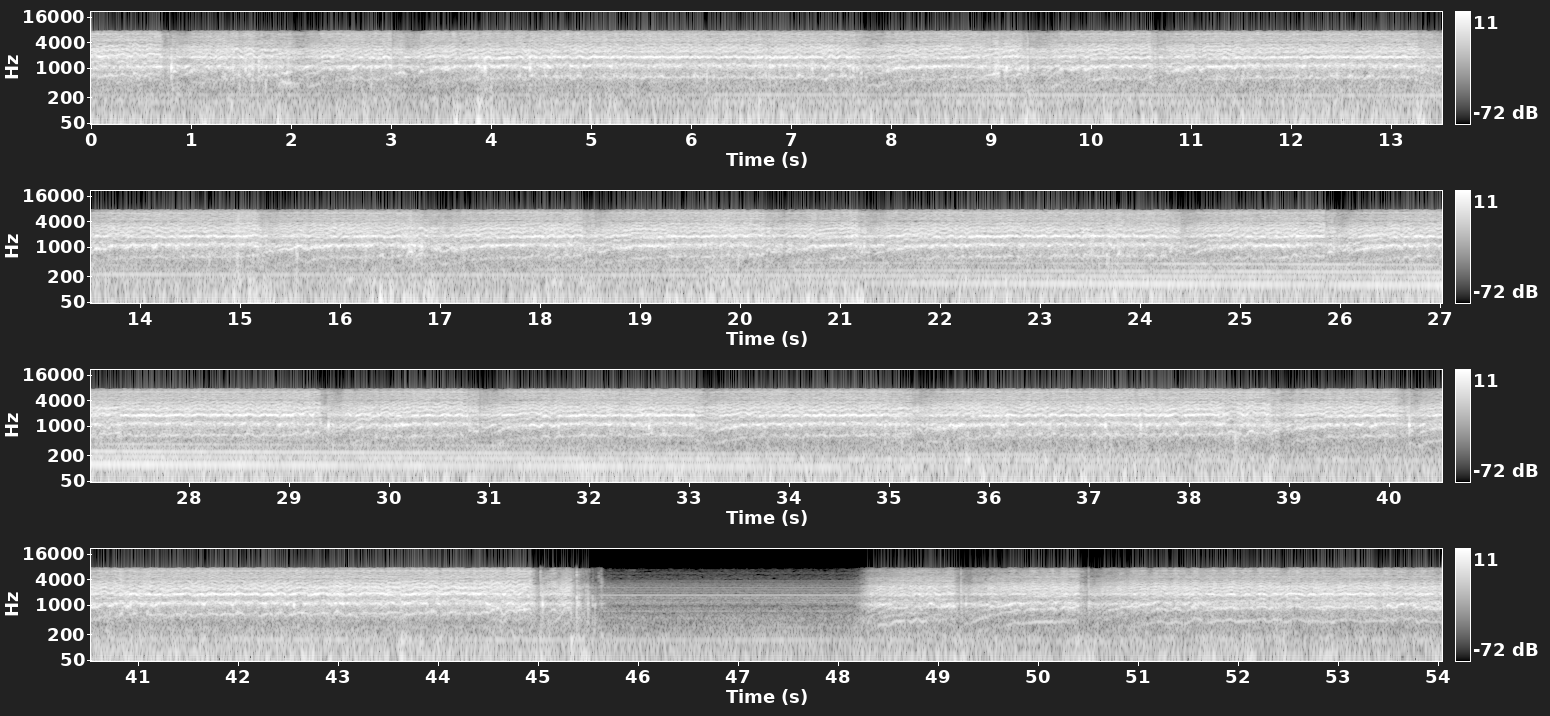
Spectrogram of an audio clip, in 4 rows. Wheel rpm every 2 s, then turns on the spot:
120, 130, 160, 150, 140, 140, 150, 150, 140, 140, 130, 160, 130, 140, 140, 140, 150, 140, 150, 150, 150, 160, 90, 0, 60, 90, 110.
none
